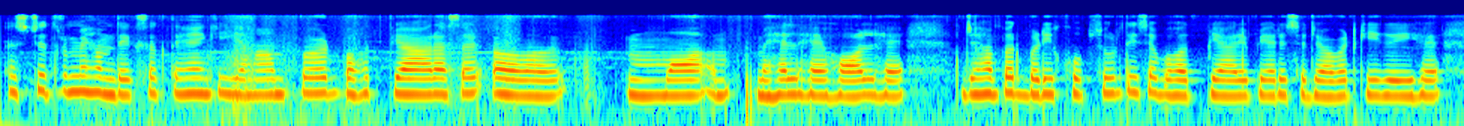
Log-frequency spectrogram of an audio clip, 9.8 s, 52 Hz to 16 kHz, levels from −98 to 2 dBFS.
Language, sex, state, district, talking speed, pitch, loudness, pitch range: Hindi, female, Uttarakhand, Tehri Garhwal, 180 wpm, 220 Hz, -25 LUFS, 215-235 Hz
